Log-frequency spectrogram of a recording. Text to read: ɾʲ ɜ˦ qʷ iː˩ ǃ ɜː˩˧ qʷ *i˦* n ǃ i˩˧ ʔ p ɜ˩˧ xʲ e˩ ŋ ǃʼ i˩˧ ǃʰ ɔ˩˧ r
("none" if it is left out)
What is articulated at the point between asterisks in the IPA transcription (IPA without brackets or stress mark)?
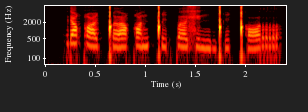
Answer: i˩˧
